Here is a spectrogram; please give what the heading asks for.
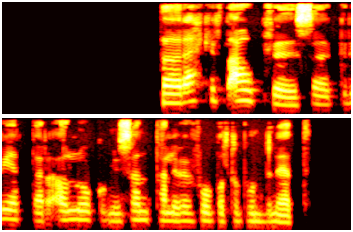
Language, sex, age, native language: Icelandic, female, 30-39, Icelandic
